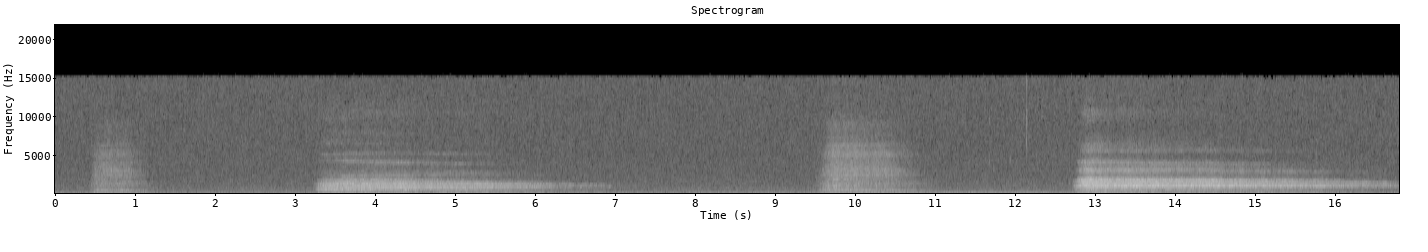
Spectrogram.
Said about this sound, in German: Ich atme langsam und ich atme langsam tief ein und aus.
